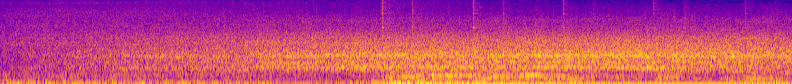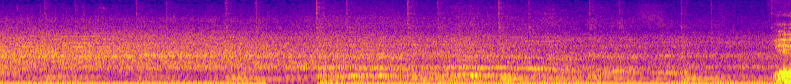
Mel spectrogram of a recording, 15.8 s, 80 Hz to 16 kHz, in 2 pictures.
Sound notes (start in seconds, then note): 2.7 applause; 2.8 cheering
